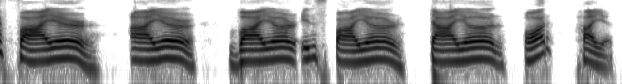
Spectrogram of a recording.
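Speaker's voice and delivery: slow drawn-out examples; slow model words. Shown as a demonstration. Teacher modelling fire-sound words slowly. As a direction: stretch each word out. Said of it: "इसने कर दिया आय".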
